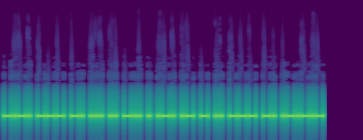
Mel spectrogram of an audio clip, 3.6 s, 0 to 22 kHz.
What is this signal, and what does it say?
Morse code, heard as a keyed tone, about 50 wpm, 700 Hz. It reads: CONSIDERATION.
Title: Sentences from Top 1500 Words 50wpm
